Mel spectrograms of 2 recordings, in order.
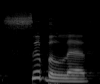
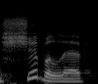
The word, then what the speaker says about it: Shibboleth: the ephraim eye to see if they could pronounced his word if they pronounce the word Cybil F and mispronounced it I started I started saying Shibboleth they knew that this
